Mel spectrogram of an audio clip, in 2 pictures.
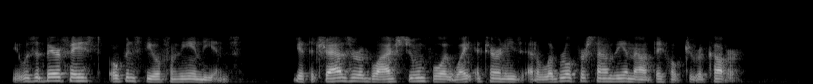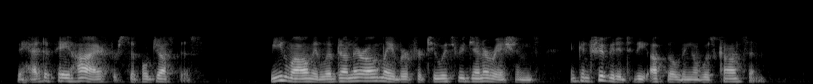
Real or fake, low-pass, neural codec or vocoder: fake; 3.6 kHz; codec, 16 kHz, 4.8 kbps, FACodec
